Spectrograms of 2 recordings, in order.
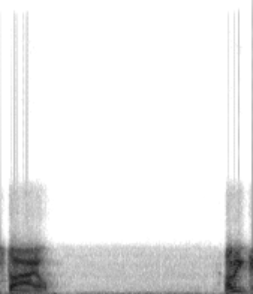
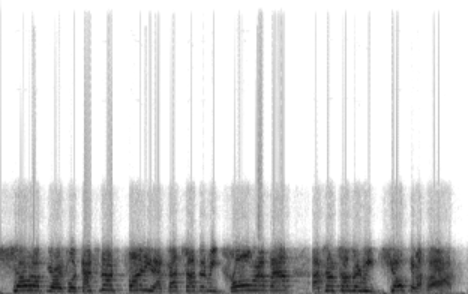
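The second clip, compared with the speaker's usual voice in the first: angry scolding; 6 semitones higher, faster than usual. Acted. Continues angry rant.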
